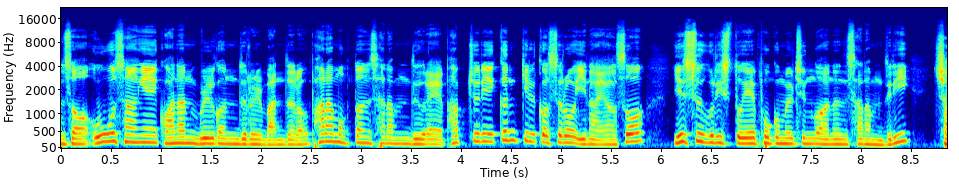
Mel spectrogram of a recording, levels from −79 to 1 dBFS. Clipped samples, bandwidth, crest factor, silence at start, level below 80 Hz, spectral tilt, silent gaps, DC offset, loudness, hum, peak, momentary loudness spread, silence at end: under 0.1%; 14.5 kHz; 18 dB; 0 s; -42 dBFS; -5.5 dB/octave; none; under 0.1%; -18 LUFS; none; 0 dBFS; 5 LU; 0 s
